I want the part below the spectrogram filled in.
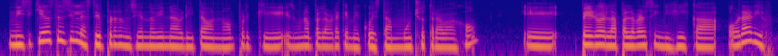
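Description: A young Mexican woman with a Mexican accent tells stories in a relaxed, chatty way and pokes fun at her own mistakes. Her voice is mellow and smooth, and it sounds dry and close, with no room around it. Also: mid-range voice, dry recording. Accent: Mexican Spanish. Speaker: vlogger sharing language-learning stories. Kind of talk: casual storytelling monologue.

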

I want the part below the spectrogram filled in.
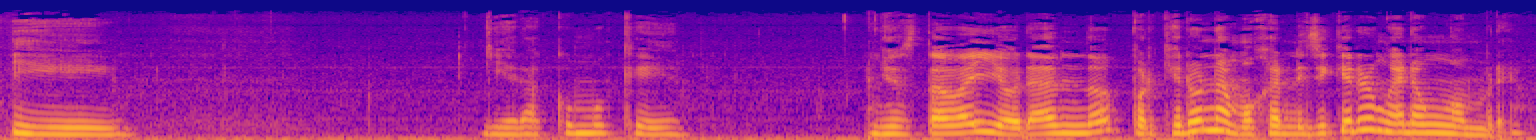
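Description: Speaking in a mid-range voice at a moderate pace with long pauses, this young Peruvian vlogger casually recounts something that happened to her. Her delivery is lively, full of laughter and swearing, and she imitates the voices of the people she quotes.

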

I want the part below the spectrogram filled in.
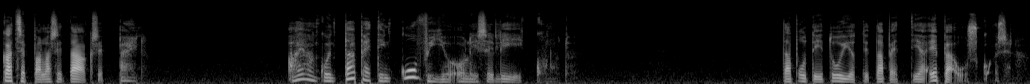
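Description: Lively storybook narrator. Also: medium pitch, long pauses, dry recording. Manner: lively, expressive read.

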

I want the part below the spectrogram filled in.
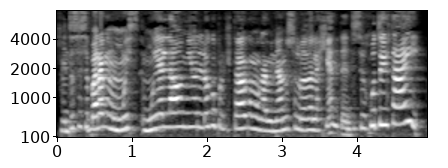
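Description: A young Chilean woman with a Chilean accent, telling a story to her viewers in a lively, slangy way and acting out what people said. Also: sits high, rapid-fire. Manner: animated, laughing, slangy, acts out quotes. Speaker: vlogger.

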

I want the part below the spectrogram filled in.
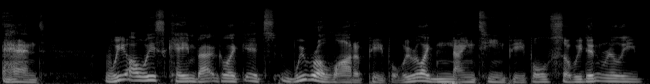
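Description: A man rants and tells stories on his own podcast, animated and loose, dropping curses and quick asides. He sounds a little sick and coughs now and then. His voice sits at an ordinary middle pitch and is recorded close and dry, with no room around it. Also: no room sound. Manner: animated storytelling, swears freely, quick asides. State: slightly sick, occasional cough. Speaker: podcast host. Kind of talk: casual solo podcast rant.

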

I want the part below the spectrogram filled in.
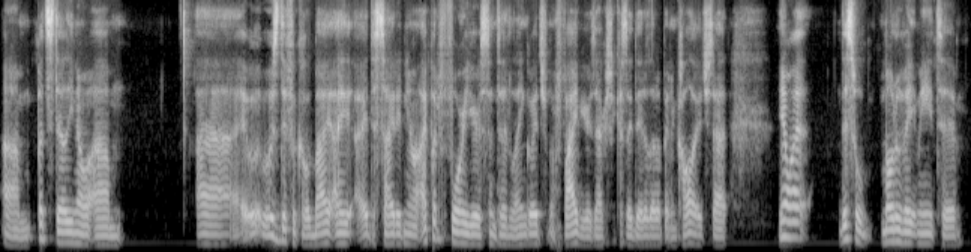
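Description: A young American university student tells a personal story about his studies, casual and hesitant, with plenty of fillers and restarts. His voice is on the low side, expressive and a little mellow, at a moderate pace, recorded with no echo.

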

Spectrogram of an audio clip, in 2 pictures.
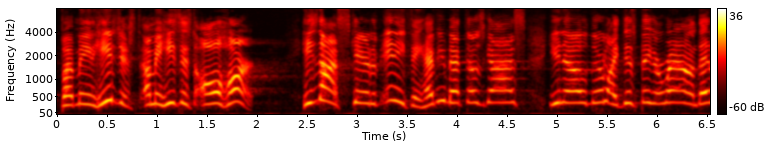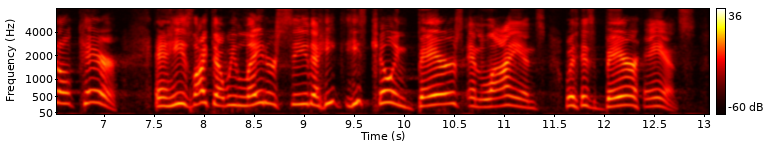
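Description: A man's voice: extremely high pitch, moderate pace, pushed and bright. A young man preaching a sermon as pastor, casual and joking as he tells the story.

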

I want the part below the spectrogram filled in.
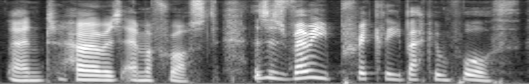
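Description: A man's voice: a little high, animated, unhurried, dry recording. A man hosting a podcast, recapping a film in a casual, rambling way, wry and exasperated, with restarts and the odd swear word. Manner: occasional swearing. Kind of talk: casual chat.

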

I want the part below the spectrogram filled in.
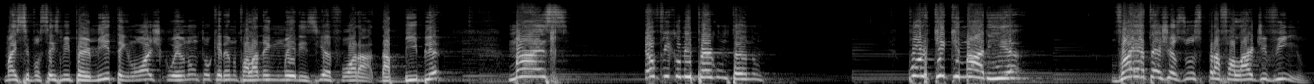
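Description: A man's voice: high voice, animated, normal speed, a bit bright, faint music behind. A man with a Brazilian Portuguese accent preaching a sermon, telling playful stories and acting out imagined scenes.

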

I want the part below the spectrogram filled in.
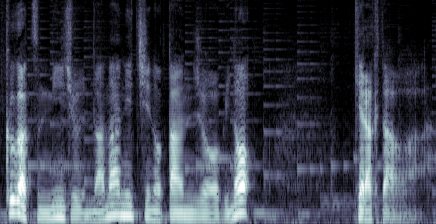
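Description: On a night radio show with soft music underneath, a man talks on his own about anime and manga in a lowish voice full of pitch swings. He takes it slow, staying casual and courteous and often dropping in short affirmations.

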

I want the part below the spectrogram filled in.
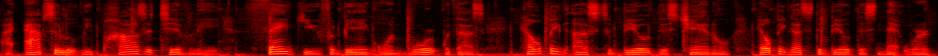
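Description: A man with a bassy, darkish voice speaks at a measured pace as host of a faith-tinged motivational podcast. He is earnest and preachy, repeating phrases for emphasis. The recording comes from an untreated room with wires and no acoustic treatment.

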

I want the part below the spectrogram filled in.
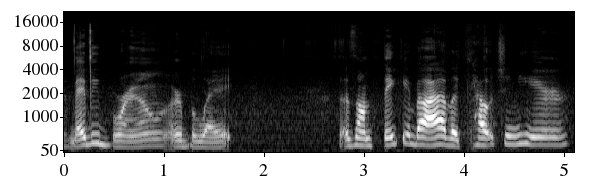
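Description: A woman's voice: on the low side, vocal fry, slight background noise. A woman of twenty-one talking casually and candidly on her own podcast, rambling and slangy. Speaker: podcast host. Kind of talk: casual solo podcast talk.

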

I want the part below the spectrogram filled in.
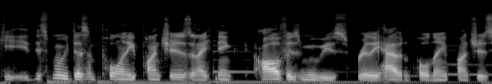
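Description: A man's voice: mid-range voice, clear, resonant tone. A man giving a casual spoken film review, rambling with lots of fillers and self-corrections.

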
